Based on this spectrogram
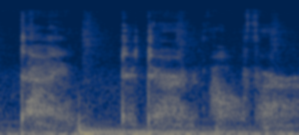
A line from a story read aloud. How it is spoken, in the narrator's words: softly whispered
